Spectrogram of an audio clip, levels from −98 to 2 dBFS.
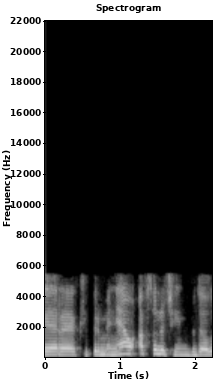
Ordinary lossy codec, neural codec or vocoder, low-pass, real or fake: MP3, 48 kbps; vocoder, 22.05 kHz, 80 mel bands, Vocos; 5.4 kHz; fake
